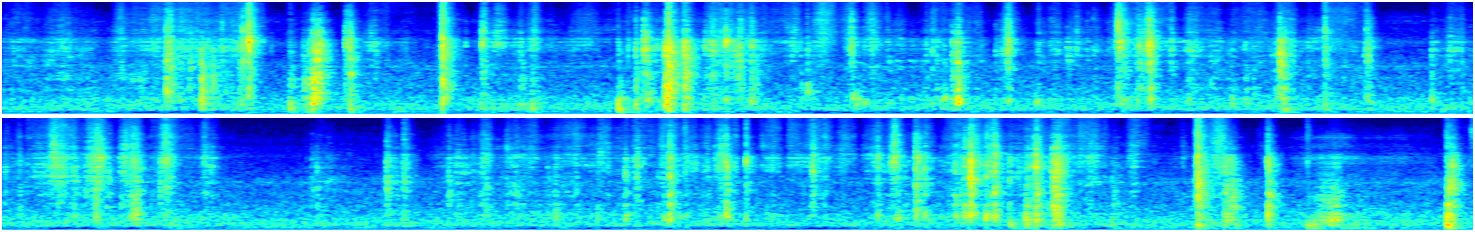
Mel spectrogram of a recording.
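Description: Cardstock being folded by hand and its creases burnished with a bone folder on a cutting mat: irregular paper rustles and scrapes with sharp light taps, in clusters with quieter gaps between.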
